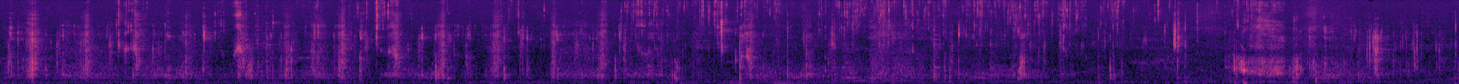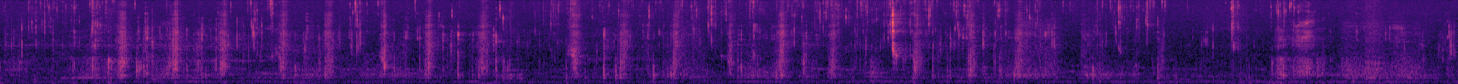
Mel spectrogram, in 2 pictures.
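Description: Close-miked chewing and eating sounds of a person eating rice and mutton curry by hand, a steady run of small clicks from the mouth, with a few denser stretches.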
